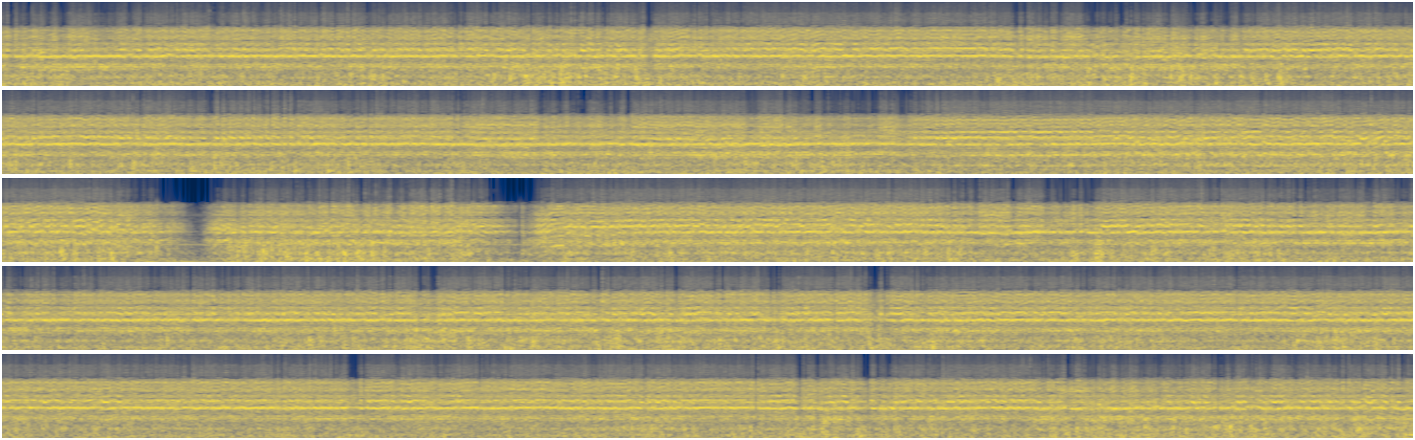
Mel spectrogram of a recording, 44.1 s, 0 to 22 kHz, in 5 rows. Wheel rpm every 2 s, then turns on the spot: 230, 230, 230, 220, 220, 230, 220, 220, 210, 140, 150, 210, 230, 230, 240, 240, 230, 230, 230, 230, 230, 230.
none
